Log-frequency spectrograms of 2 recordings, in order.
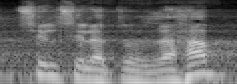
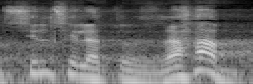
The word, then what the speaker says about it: সিলসিলাতুয যাহাব: অংশ হিসেবেই লেখা আছে সিলসিলাতু জাহাব আপনার মত জাহাব না সিলসিলাতু জাহাব না এটা তো উচ্চারণটা শুদ্ধ করে করা যায় সিলসিলাতু জাহাব ফিমা ইমাম আশাফি আন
